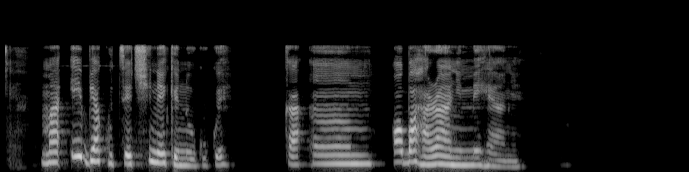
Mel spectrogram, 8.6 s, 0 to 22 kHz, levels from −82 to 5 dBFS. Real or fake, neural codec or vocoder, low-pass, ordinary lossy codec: real; none; 7.2 kHz; MP3, 96 kbps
